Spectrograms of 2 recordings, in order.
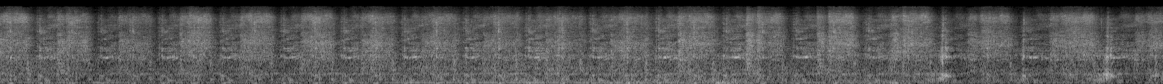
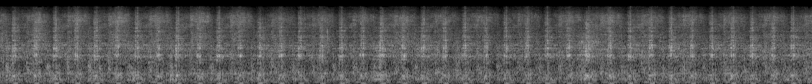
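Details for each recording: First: Upright steam engine that sat for years, rebuilt and test-run at only about 30 psi boiler pressure. Steady chuffing about twice a second with a sharp pulsing hiss each stroke: steam leaking past the valve rod packing. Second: Upright steam engine after the off-time eccentric was retimed, running below 20 psi on a weak fire, with O-rings too narrow to seal. Even, rhythmic chuffs about two and a half a second, steady and regular: valve timing now right.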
